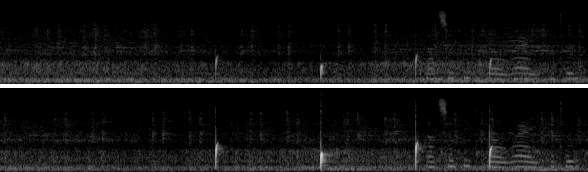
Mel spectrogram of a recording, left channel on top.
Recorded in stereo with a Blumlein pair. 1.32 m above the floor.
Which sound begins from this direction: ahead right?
A pop, at 2.1 s.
